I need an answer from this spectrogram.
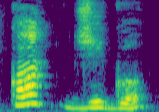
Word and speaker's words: código: Então, qual que é a mais forte? Código, né? Então, na pronúncia eu percebo que é a primeira sílaba aqui, ó, tá?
